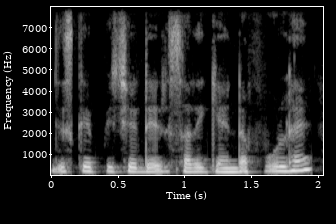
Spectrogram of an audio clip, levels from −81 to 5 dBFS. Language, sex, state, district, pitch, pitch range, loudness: Hindi, female, Arunachal Pradesh, Lower Dibang Valley, 195 Hz, 185-210 Hz, -14 LUFS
